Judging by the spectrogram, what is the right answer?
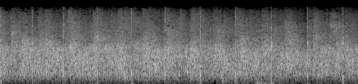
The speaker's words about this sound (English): let's give it up for what a spectacular speech and opening for World AIDS Day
